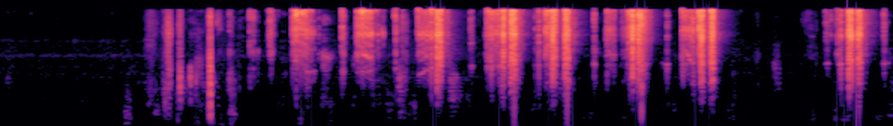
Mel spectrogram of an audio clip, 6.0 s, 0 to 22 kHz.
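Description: Cordless Milwaukee M12 Fuel power tool running in the flywheel bolts on a Saab B204 crankshaft, in bursts of rapid clicking that start about a second in, with a brief pause near the end. The bolts are being snugged before they are torqued to spec.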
